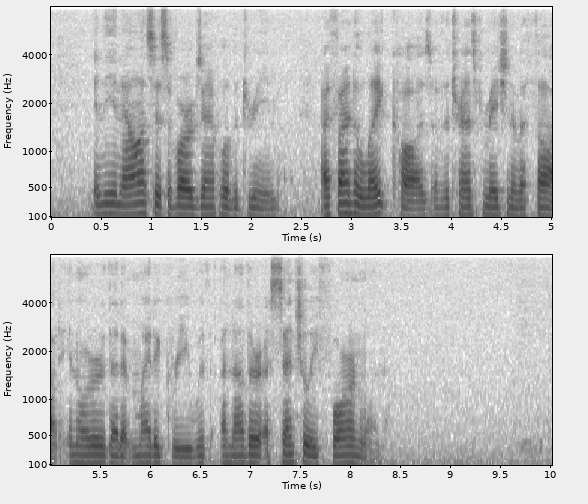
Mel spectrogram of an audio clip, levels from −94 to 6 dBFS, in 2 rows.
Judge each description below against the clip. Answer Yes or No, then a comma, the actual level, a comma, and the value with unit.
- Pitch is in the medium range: No, low, 115 Hz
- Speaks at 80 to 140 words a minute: No, average, 185 wpm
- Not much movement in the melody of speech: Yes, narrow, 1.6 semitones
